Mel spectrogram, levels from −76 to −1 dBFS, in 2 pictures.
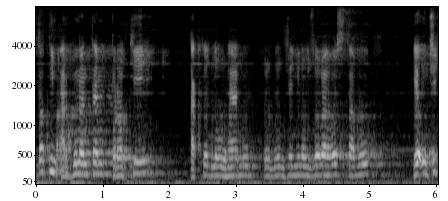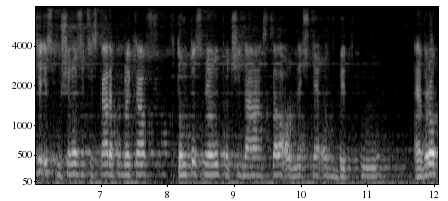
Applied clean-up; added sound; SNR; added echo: neural separator model SepFormer DNS4.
